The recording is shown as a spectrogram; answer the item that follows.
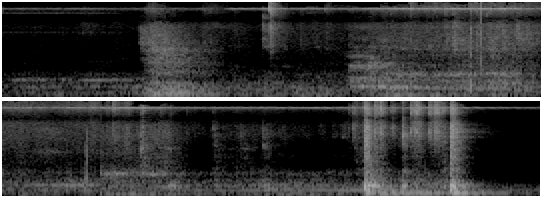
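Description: Passenger lift running with a steady low hum, then two sharp clunks about a second apart near the end as the car stops and its doors open.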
